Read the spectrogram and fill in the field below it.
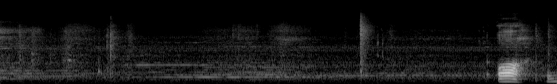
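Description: Soft music plays through a television speaker.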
